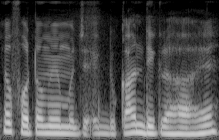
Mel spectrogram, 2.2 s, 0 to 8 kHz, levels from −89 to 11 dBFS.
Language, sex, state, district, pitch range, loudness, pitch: Hindi, male, Arunachal Pradesh, Papum Pare, 140-160 Hz, -15 LUFS, 150 Hz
